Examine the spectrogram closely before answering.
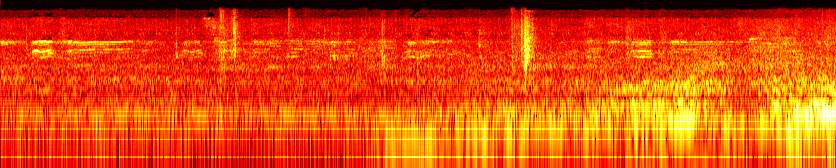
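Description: A motor vehicle's engine comes up out of a steady urban hum and grows steadily louder through the second half, as if driving closer. There are a couple of faint sharp clicks in between.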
